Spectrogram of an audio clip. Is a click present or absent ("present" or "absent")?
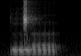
present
